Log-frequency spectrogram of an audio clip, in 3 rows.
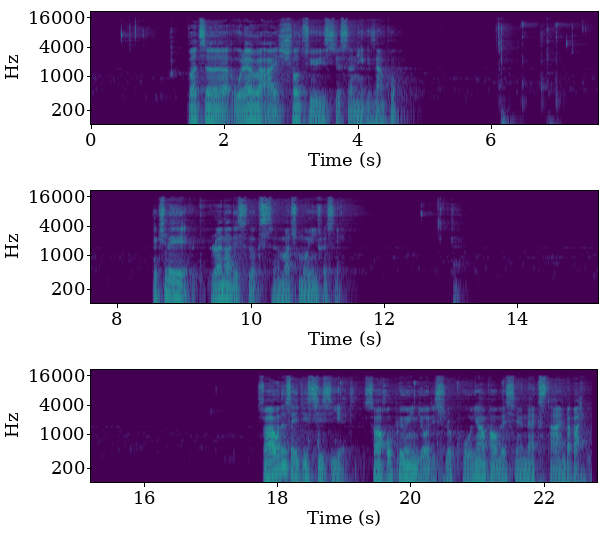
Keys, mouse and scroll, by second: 6.6-9.5 ctrl+middle drag, 9.5-12.5 shift+drag, 19.1-20.7 middle drag, 20.8-22.8 ctrl+middle drag.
